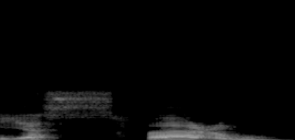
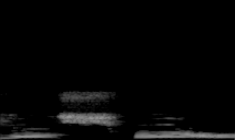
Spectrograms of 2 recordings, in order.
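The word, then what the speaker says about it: يَشْفَعُ: Bacanya yas atau yash? Yash. Nah, Ibu tadi bacanya yasfa'u, ya.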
